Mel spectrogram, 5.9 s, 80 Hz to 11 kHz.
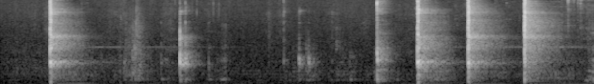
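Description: A pry bar levering against the flywheel of a 1967 Tecumseh generator, sharp metallic clanks and thwacks at irregular intervals, close and loud, with softer scrapes between them.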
